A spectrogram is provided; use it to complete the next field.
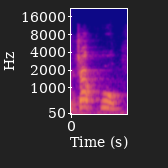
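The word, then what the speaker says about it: Kyaukphyu: Bangladesh, be it at your Chakfu, or it's written as Kyakfu, but it is pronounced as Chakfu, or Djibouti, or Gwadar, all these places, and the east coast of Africa.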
